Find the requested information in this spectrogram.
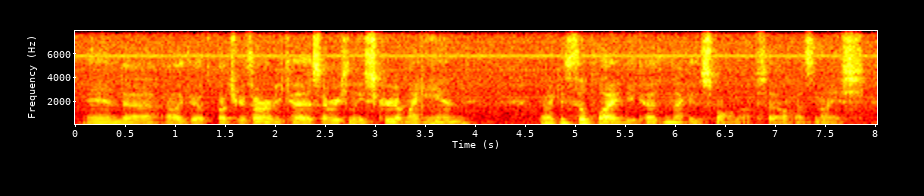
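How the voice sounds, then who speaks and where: Through noticeable background noise, a man talks at a fairly quick pace with a fairly low pitch and ordinary pitch variation. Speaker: youth sermon vlogger. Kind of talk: casual talk to camera.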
